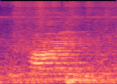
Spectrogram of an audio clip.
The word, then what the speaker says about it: kind: Yang tulisannya kin tapi bacanya apa? Apa? Apa? Kind.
